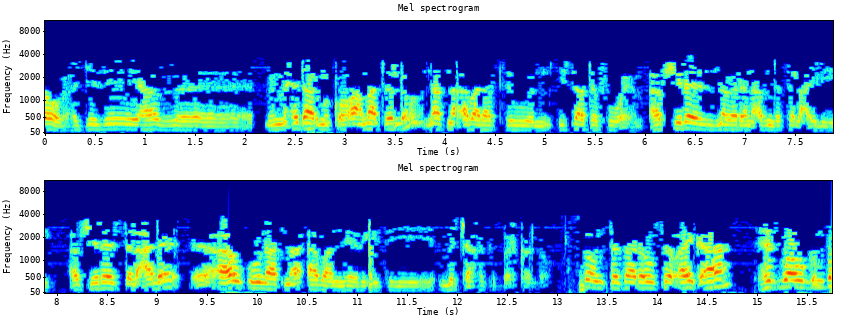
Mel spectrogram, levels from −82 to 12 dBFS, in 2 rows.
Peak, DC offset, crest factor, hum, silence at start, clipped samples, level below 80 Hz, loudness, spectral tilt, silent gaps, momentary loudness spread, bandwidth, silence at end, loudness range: 0 dBFS; under 0.1%; 16 dB; none; 0 s; under 0.1%; -60 dBFS; -16 LUFS; -9.5 dB/octave; none; 17 LU; 3.9 kHz; 0 s; 4 LU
